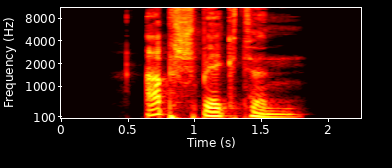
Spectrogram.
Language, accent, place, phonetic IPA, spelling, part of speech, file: German, Germany, Berlin, [ˈapˌʃpɛktn̩], abspeckten, verb, De-abspeckten.ogg
- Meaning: inflection of abspecken: 1. first/third-person plural dependent preterite 2. first/third-person plural dependent subjunctive II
